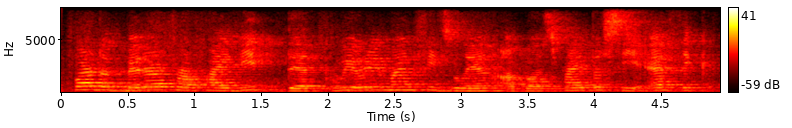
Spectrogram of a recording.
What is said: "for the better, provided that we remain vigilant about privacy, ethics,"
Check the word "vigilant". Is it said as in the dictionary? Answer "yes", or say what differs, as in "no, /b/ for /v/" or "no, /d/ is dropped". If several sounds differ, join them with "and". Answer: no, /t/ is dropped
